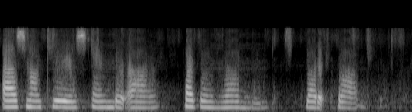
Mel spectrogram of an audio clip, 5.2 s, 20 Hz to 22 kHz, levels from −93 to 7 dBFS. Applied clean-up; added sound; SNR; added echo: neural separator model SepFormer DNS4.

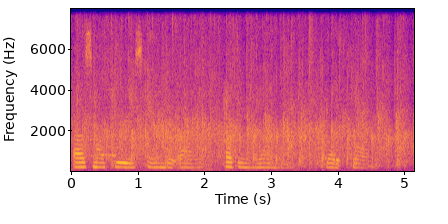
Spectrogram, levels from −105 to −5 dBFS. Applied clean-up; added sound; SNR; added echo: none; Applause; 0 dB; none.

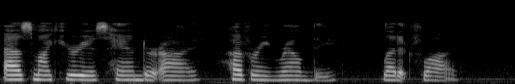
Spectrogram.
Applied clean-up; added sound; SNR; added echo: none; none; none; none.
